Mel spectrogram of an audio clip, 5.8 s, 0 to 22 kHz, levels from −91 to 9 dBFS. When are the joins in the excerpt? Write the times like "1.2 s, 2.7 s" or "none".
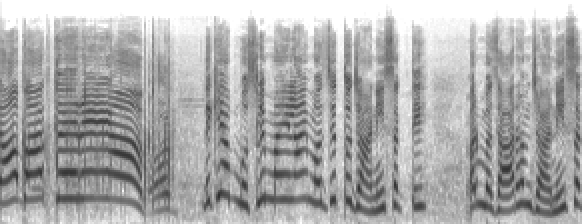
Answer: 1.8 s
